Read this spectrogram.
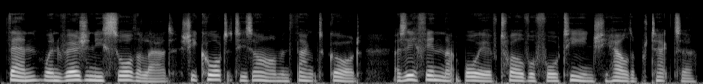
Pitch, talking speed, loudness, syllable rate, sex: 170 Hz, 230 wpm, -20 LUFS, 5.3 syllables/s, female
